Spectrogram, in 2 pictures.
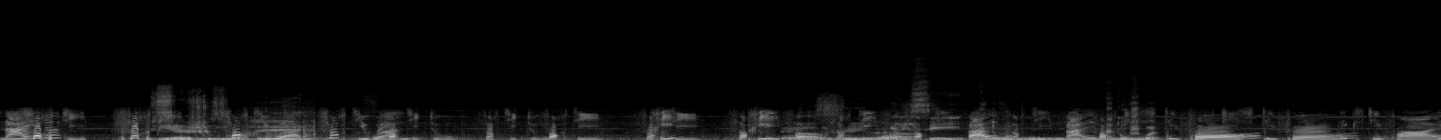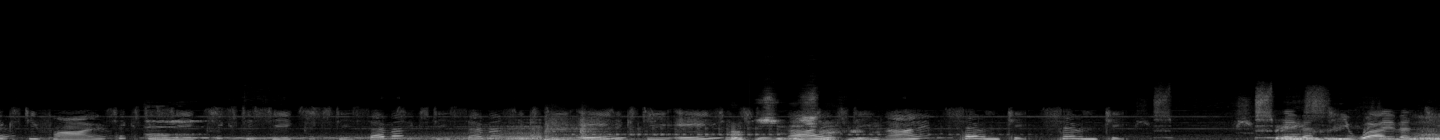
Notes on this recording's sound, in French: Radio Actoral 2022. Raconte des spectacles du festival à des gens dans la rue.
